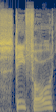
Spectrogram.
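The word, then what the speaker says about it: Stifel: pronounce the name now it is steifel kind of rhymes with Regal kind of which makes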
